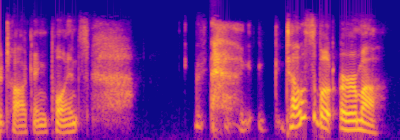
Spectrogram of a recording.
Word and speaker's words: IRMAA: Tell us about IRMAA. Is that how you pronounce it? IRMAA? Yeah, it is a plan that is based on an individual's income.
